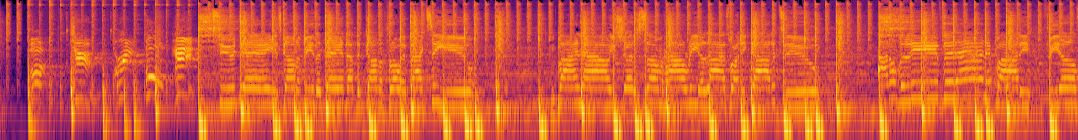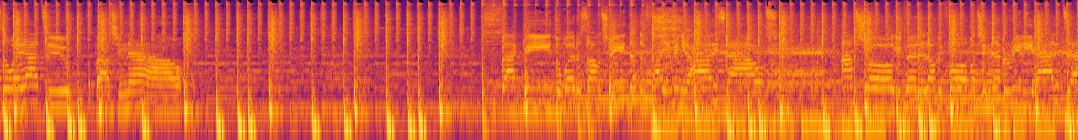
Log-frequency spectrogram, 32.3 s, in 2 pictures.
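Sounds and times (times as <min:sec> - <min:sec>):
party rock music mix: 0:00.4 - 0:32.3.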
